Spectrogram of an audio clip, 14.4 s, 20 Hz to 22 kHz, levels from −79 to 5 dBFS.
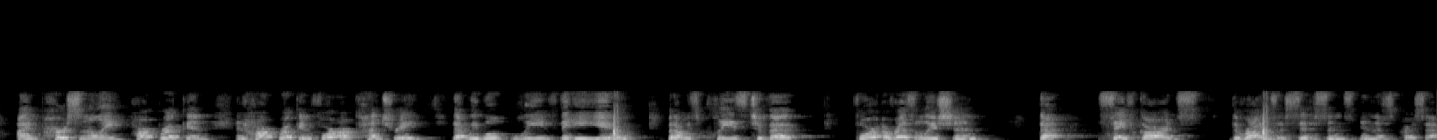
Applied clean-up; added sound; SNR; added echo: classical method WPE with log-MMSE.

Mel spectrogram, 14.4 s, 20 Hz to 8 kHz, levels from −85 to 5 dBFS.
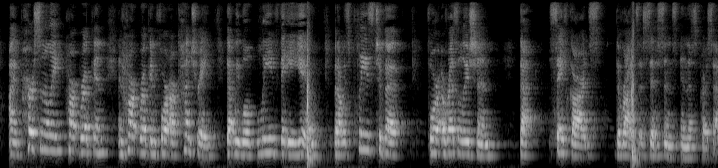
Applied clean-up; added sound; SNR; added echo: none; Vehicle; 7 dB; reverberation time 0.7 s.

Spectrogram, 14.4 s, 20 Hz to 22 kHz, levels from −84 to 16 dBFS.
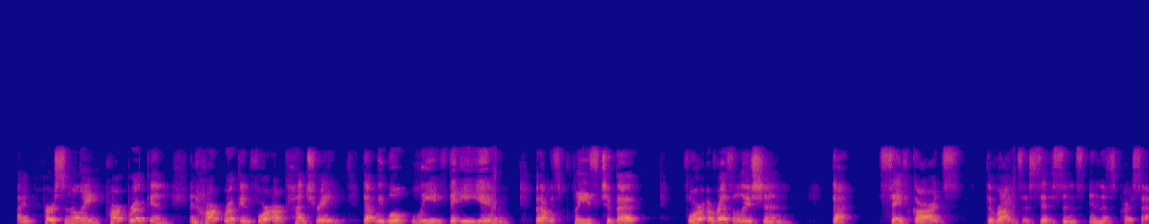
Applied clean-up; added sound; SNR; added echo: neural mask model DeepFilterNet 3.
